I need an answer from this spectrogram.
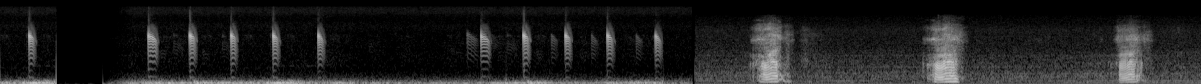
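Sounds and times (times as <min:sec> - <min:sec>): low rumble of wind: 0:00.0 - 0:12.0
short sharp animal calls: 0:01.4 - 0:03.4, 0:04.6 - 0:06.8, 0:11.1 - 0:11.6.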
